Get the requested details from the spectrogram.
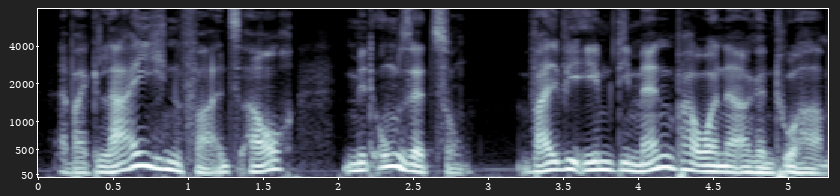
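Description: A man speaks at a moderate pace in a somewhat breathy voice with very wide pitch swings. The recording is very clean, with a silent background. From eastern Germany. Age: 30s. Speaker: podcast host, agency owner and former rapper. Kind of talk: solo podcast monologue. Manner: casual, with many fillers.

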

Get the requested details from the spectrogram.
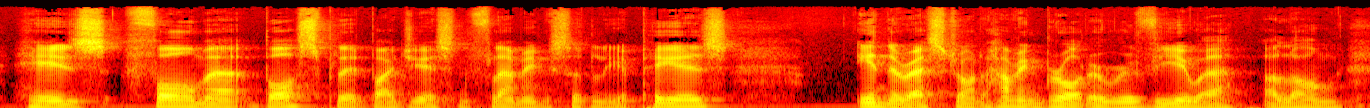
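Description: An ordinary speaking voice, this man talks at a moderate pace with a fairly low pitch and fairly even intonation on a very clean recording with a silent background. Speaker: film critic. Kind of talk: casual chat.

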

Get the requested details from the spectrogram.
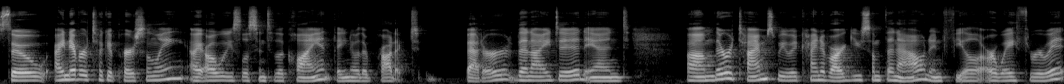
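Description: In an American accent, a woman talks fairly quickly at a medium pitch with ordinary pitch variation. Her tone is bright and sharp, and the recording is very clean with a silent background. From US Midwest, St. Louis, Missouri. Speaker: filmmaker and foundation co-founder. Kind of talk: interview conversation.

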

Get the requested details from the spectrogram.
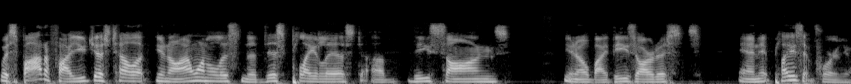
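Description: Here is a man with a plain, everyday voice. His pitch is medium, with ordinary variation, and his pace is moderate. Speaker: tech show guest. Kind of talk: casual banter. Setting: video call.

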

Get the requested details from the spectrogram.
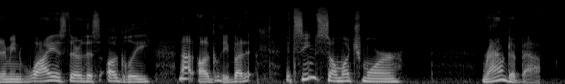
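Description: Medium-pitched male voice, a normal speaking voice, with lively intonation and very even loudness. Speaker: podcast host, applied mathematician. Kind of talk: interview conversation. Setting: studio.

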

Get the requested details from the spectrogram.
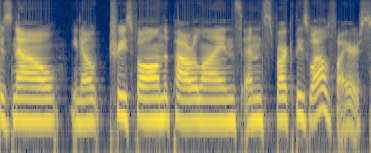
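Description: An unremarkable speaking voice moves at a moderate pace over a quiet background. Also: woman. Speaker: communications specialist, interviewer. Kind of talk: casual conversational interview.

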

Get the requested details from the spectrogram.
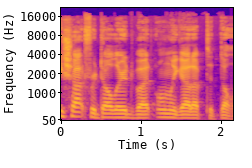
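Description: On a very clean recording with a silent background and a dry, close sound with no echo, a man with a plain, everyday voice talks at a fairly quick pace and medium pitch. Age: 50s. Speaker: TV review podcaster. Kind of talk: solo podcast review monologue; episode plot recap.

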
